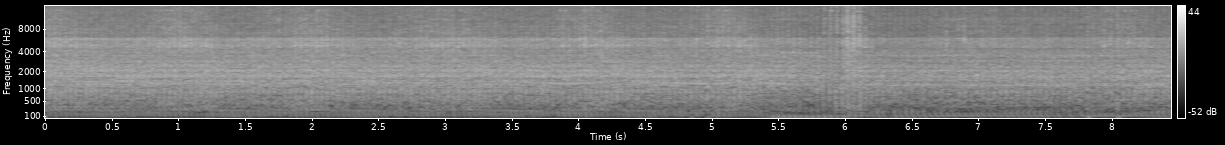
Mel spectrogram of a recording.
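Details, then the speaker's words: 2004 John Deere L110 hydrostatic mower, Kohler Command 17.5 hp, about 565 hours, running with blade disengaged while moved forward and back; rough uneven clatter over a busy single-cylinder idle from a melted idler pulley. "with it running I moved it forward and back but I could hear that um clatter on the that pulley that's melted"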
